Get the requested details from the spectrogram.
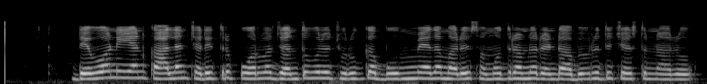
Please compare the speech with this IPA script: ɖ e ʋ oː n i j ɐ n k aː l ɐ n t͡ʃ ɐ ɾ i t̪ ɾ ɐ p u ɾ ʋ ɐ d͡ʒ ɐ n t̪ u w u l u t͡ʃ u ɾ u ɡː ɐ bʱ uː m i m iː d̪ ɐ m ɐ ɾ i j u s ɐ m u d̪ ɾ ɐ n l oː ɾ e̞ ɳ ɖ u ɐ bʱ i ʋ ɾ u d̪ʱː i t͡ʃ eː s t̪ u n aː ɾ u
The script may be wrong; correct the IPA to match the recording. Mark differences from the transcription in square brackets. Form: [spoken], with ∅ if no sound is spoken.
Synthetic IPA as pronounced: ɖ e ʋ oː n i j ɐ n k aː l ɐ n t͡ʃ ɐ ɾ i t̪ ɾ ɐ p [uː] ɾ ʋ ɐ d͡ʒ ɐ n t̪ u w u l u t͡ʃ u ɾ u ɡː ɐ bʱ uː m i m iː d̪ ɐ m ɐ ɾ i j u s ɐ m u d̪ ɾ ɐ [m] l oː ɾ e̞ ɳ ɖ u ɐ bʱ i ʋ ɾ u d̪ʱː i t͡ʃ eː s t̪ u [nː] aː ɾ u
